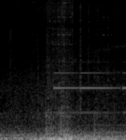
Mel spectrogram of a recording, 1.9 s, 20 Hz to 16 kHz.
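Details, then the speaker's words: 2009 Ford F250 6.4 Powerstroke diesel after #7 injector replacement: steady deep even rumble while driving, no misfire or stumble; running smooth, whereas before #7 seemed not to fire at startup. "And yeah, it sounds good. Feels good too."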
